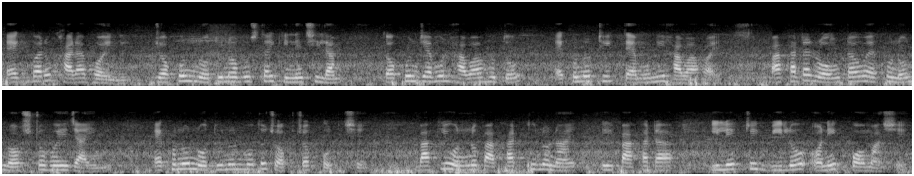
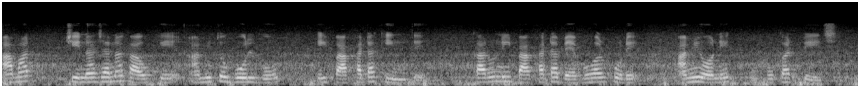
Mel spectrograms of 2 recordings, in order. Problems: constant background noise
